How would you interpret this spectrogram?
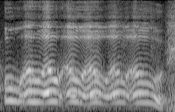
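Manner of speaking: high giddy ooh ooh, bouncing with joy; childlike excited cries; excited squealing. Retold or imitated. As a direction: squeal like a thrilled kid. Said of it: "And I was so excited".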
